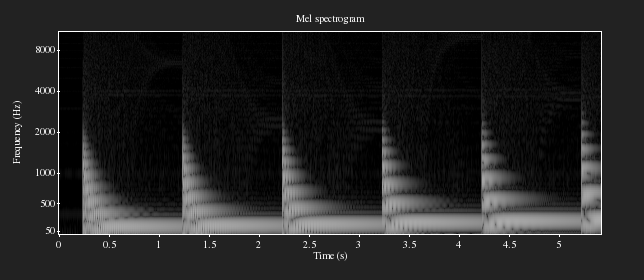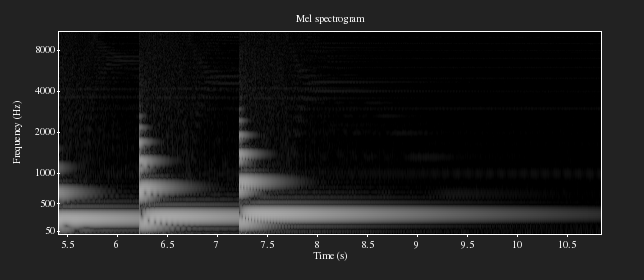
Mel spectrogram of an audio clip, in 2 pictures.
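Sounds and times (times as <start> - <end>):
FM synthesized drum: 0.2 - 7.9.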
